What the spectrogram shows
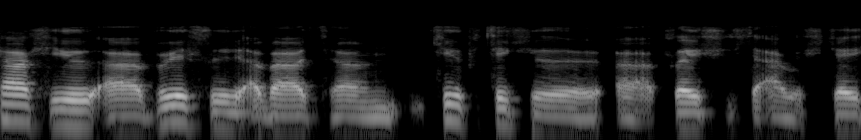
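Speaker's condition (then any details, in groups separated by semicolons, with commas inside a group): Mouth cancer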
